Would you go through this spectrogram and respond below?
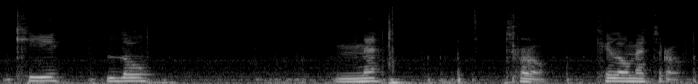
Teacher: And that's to show that they both sound like k. The k are a fun little plosive in the back of the mouth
